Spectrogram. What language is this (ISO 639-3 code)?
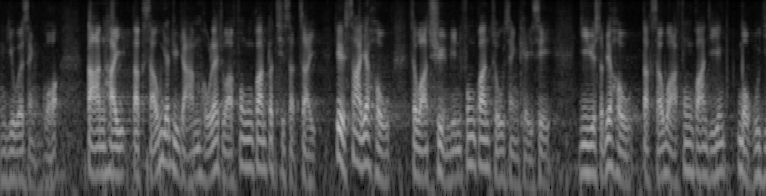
yue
